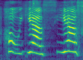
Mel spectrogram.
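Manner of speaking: put-on high, loud excited children's cry; a burst of delighted shouting from the kids; eager cry. A narrator's reading. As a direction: call out yes yes like thrilled children. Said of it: "cried the children".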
